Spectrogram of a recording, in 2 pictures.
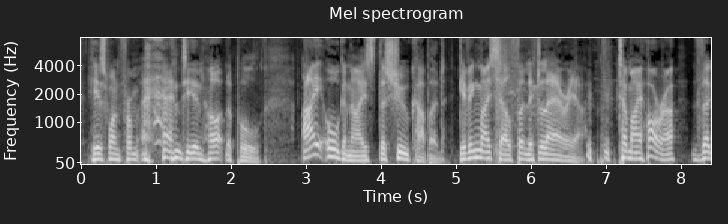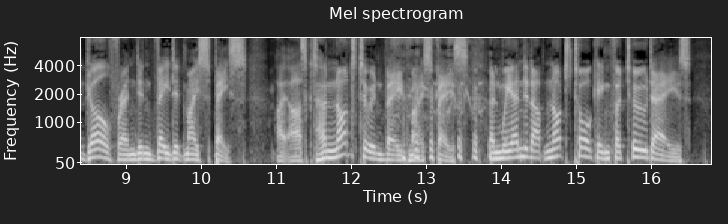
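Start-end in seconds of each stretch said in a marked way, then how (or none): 3.0-16.6 stiff, mechanical robot voice. Reading out a listener's submitted message, in a Nazi robot voice. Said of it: "he doesn't talk like a, a Nazi robot".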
